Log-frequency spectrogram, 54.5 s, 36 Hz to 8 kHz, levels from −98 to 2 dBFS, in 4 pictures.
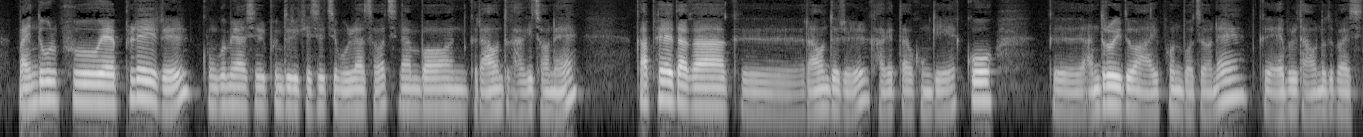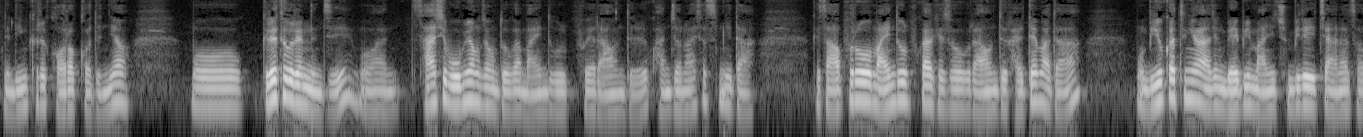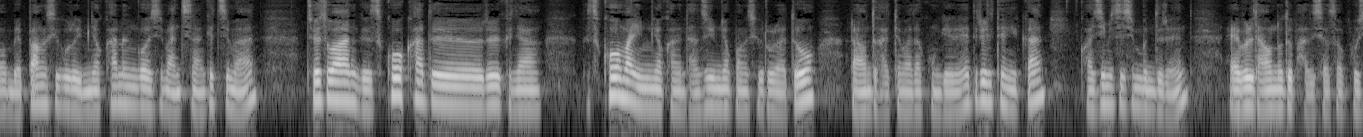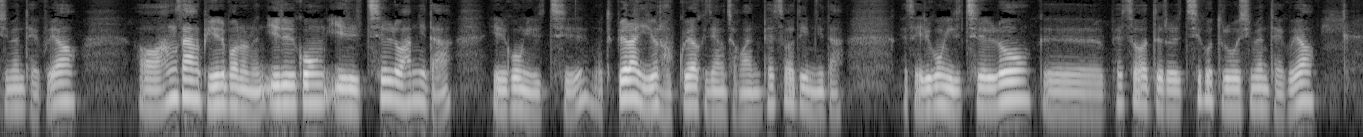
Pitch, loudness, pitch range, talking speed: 120 Hz, -25 LUFS, 110-140 Hz, 335 characters per minute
